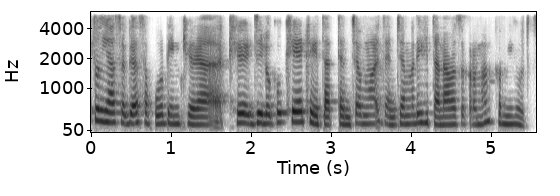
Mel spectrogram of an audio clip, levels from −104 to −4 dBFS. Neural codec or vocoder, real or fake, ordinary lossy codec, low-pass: codec, 16 kHz, 1 kbps, X-Codec, HuBERT features, trained on general audio; fake; none; 5.4 kHz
